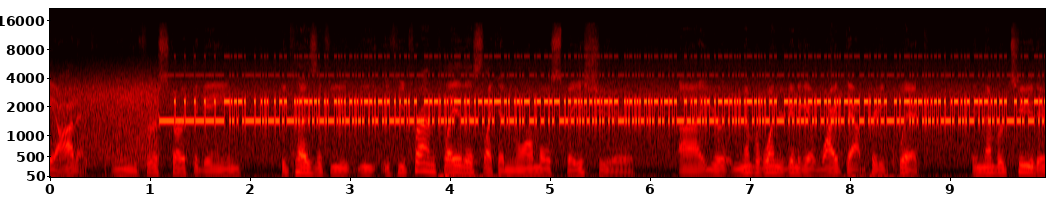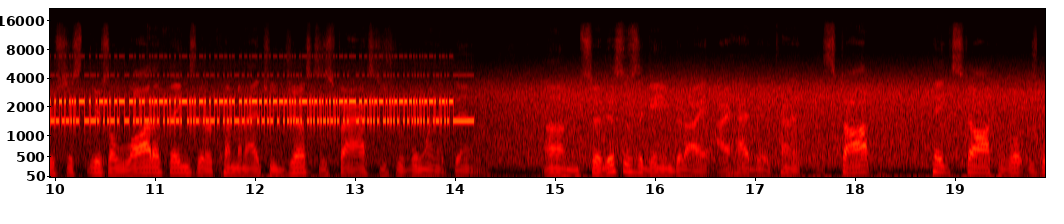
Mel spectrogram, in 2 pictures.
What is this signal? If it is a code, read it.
RTTY (75 baud, 850 Hz shift), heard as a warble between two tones, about 1850 Hz centre, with speech in English. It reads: KXUVS GXRUF ABQGV HFTBA TGDOZ OWRID MSYRN VCCBA YERUV PAZLY OHLVP FLKNB NIVCM QPYOK UOHBS QEYHU BIEIA YESFJ TISNS RSHDM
